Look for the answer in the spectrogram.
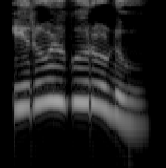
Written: ಇರುಳುಕುರುಡು

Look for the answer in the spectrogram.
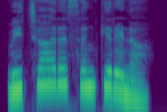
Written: ವಿಚಾರಸಂಕಿರಣ

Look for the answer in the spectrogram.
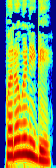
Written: ಪರವಣಿಗೆ

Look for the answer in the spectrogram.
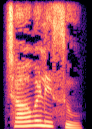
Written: ಚಾವಳಿಸು

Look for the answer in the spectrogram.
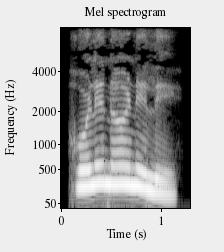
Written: ಹುಳಿನಾಣಲು

